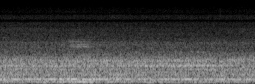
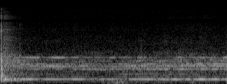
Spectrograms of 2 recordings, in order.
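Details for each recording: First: Furnace blower on a new N4H3 heat pump install, moments after a healthy start: a rough hum with a whirring tone as it drops from high toward medium-low on its own. It is a very bad blower. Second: Furnace blower on a newly installed N4H3 heat pump system, just switched on at startup: an even motor hum with smooth air rush and no scraping or ticking. It sounds healthy so far.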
